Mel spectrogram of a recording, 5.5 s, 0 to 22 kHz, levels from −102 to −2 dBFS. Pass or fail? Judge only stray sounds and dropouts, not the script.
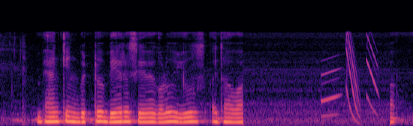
fail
